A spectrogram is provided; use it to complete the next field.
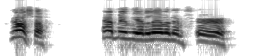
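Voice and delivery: put-on high Irish grandmother accent. Quoting a grandmother's request, in an Irish grandmother accent. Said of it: "That's my go-to Irish because half my family's Irish".

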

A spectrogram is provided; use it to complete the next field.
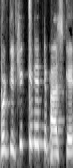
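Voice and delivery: put-on mock Swedish accent voice. Joking about looking like the Swedish Chef: Swedish Chef voice. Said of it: "Making fun of Swedish people like that".

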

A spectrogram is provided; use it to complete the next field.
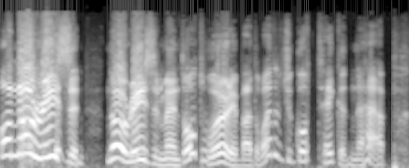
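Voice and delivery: put-on crazy grandpa voice. In a parody scene, Uncle Iroh answers Zuko; crazy grandpa voice as Uncle Iroh. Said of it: "the voice that I used for the crazy grandpa".

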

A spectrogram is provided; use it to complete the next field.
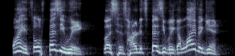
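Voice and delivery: put-on Irish-accented character voice. Voicing Scrooge in a group reading, after being told to go back to it: Scrooge in an Irish accent. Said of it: "Go back to your Irish accent".

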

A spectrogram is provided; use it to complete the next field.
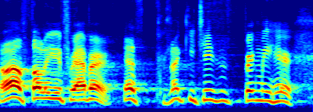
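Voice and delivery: shrill, rough and loud delivery. Mimicking a churchgoer promising to follow Jesus forever: Kermit the Frog voice. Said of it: "I don't know who that vo-, voice was. Kermit the Frog".

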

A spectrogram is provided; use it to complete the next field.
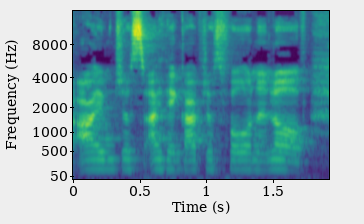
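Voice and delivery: ordinary delivery

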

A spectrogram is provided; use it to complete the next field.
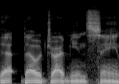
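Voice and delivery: ordinary delivery

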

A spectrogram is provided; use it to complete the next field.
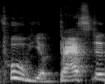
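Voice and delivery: put-on loud, high, angry old man voice spat out. Recounting a scene, imitating Patsy's angry spit: imitating Patsy's angry spit. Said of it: "angry old Italian man thing".

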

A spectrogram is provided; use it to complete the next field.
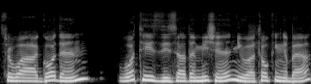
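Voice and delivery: put-on hint of French accent. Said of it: "it's getting very French there".

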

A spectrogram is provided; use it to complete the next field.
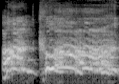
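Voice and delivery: shrill, screeching, very high and loud yell. Playing a character yelling at the little computer: yelling. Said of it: "you wanna yell at it?".

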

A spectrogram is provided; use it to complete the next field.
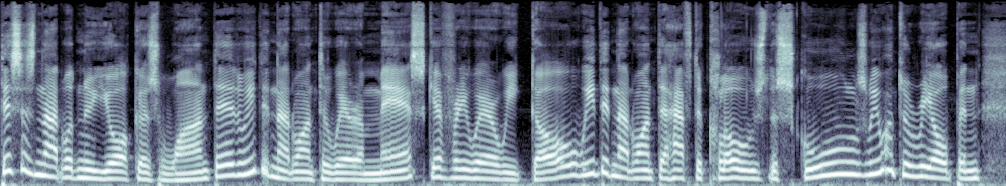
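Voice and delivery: very slow cadence, every word stretched out. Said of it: "He's so slow".

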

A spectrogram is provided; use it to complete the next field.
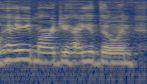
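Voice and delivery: Dakotan accent. Doing a greeting, put on an attempted Dakotan accent. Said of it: "Dakotan accent".

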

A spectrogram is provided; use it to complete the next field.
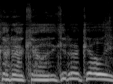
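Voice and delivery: mock excited gushing voice. Retelling how they gush every week about the movie: imitating own excited gushing. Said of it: "And every week I'm like".

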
